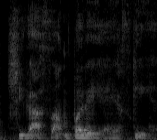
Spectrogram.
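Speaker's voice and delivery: whispered, unvoiced and hushed; sly whisper. Real, not acted. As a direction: lean in and whisper it like gossip. Teasing aside whisper.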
